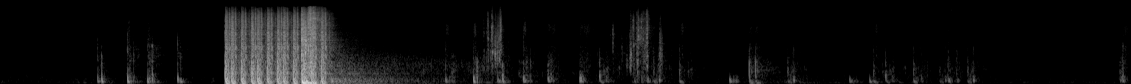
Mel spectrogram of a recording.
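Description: Footsteps crunch over grass and ground.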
